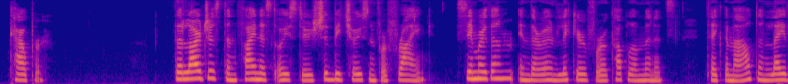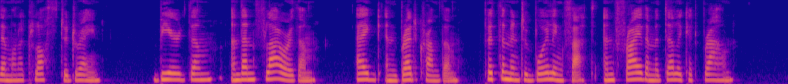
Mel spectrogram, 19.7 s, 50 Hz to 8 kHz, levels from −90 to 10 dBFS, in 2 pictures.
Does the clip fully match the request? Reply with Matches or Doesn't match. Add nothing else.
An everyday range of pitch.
Doesn't match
